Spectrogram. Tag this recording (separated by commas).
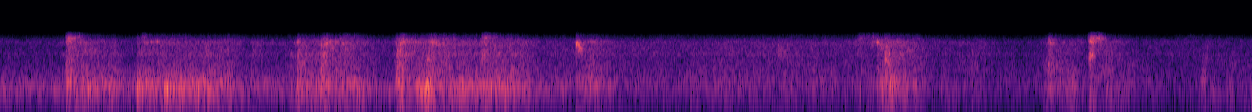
Vehicle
